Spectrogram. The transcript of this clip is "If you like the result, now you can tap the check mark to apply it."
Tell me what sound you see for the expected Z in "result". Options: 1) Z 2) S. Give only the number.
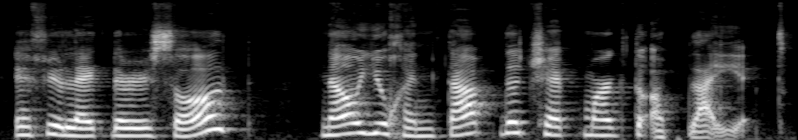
2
